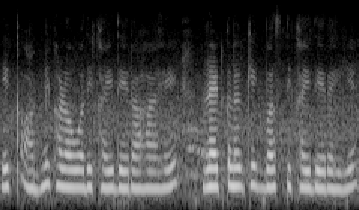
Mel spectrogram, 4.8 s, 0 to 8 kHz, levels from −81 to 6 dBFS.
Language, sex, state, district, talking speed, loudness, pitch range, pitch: Hindi, female, Uttarakhand, Uttarkashi, 210 wpm, -17 LUFS, 215-235 Hz, 220 Hz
